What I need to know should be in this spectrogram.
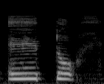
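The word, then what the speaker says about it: ええと: Na pronúncia de a vogal E tem um som prolongado. – Eu sempre uso eto.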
